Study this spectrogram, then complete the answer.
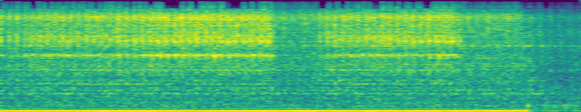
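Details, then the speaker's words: At idle after a burnout, a steady high whine and buzz ride over a deep hum, then drop away; the damaged power steering pump is due for replacement. "Yeah, that would be a power steering pump right there."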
